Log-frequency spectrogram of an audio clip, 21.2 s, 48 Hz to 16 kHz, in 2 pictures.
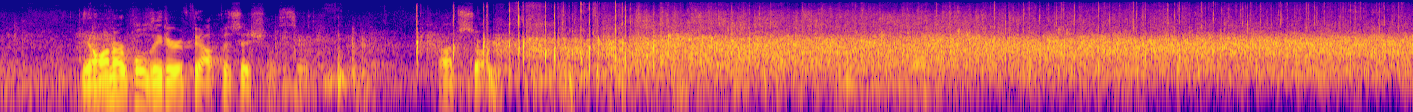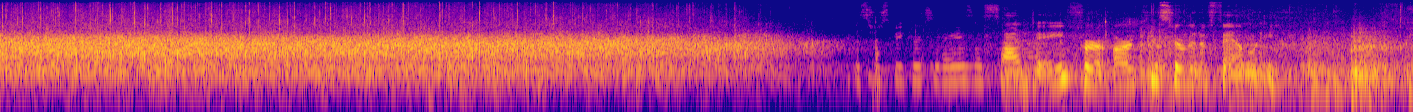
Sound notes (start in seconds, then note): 4.7 some Applause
